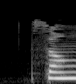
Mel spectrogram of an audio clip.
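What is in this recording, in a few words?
"seng" Mandarin Chinese, first tone, pinyin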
